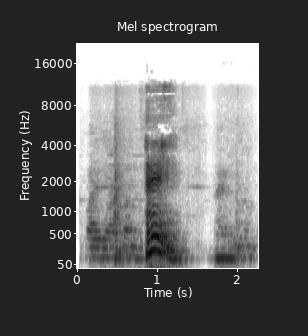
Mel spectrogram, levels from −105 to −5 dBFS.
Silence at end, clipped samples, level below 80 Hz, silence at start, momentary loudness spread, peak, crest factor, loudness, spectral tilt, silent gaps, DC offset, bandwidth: 0.1 s; under 0.1%; -52 dBFS; 0.1 s; 19 LU; -2 dBFS; 18 dB; -15 LUFS; -6 dB/octave; none; under 0.1%; 12 kHz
